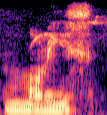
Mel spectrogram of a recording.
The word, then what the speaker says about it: Maurice: island and it says the pronunciation is Maurice that's French but they were said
